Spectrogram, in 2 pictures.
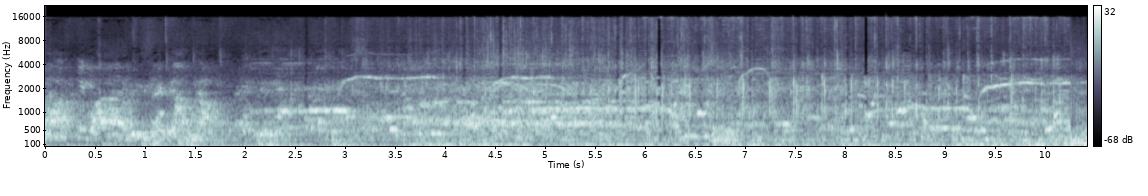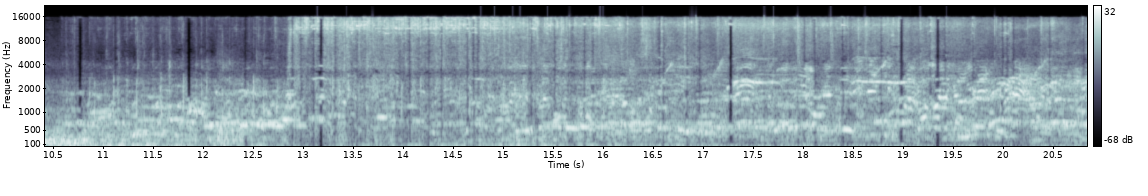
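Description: A large crowd chants and shouts loudly outdoors.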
